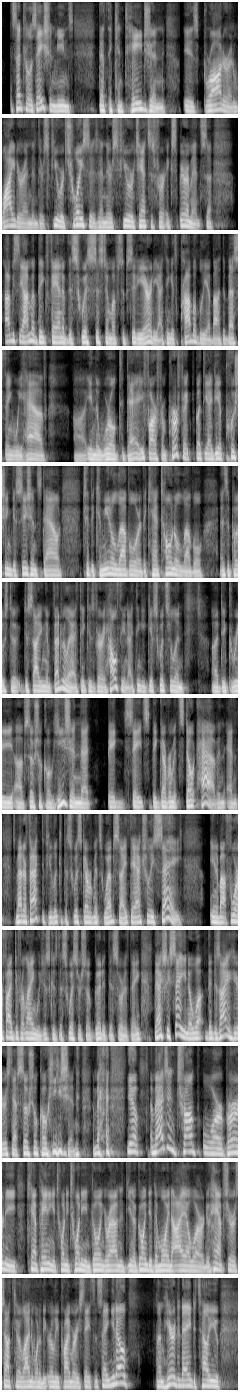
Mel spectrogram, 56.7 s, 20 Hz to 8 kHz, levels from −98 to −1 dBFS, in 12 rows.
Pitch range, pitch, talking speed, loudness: 115-145 Hz, 130 Hz, 195 wpm, -19 LUFS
